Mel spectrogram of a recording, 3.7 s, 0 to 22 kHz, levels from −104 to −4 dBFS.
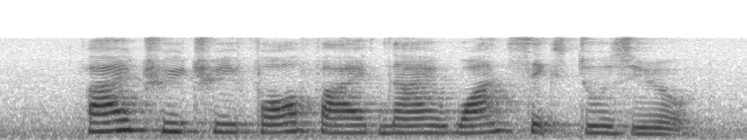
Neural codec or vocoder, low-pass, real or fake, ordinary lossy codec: none; 7.2 kHz; real; none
